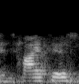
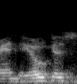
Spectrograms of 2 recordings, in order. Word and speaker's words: Antiochus: was a man named Antiochus or Antiochus depending on the uh the pronunciation you I've heard it both ways uh and tyus I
